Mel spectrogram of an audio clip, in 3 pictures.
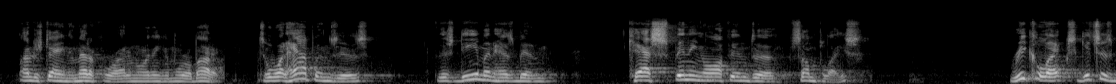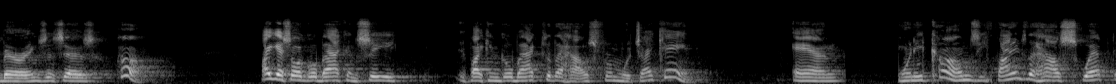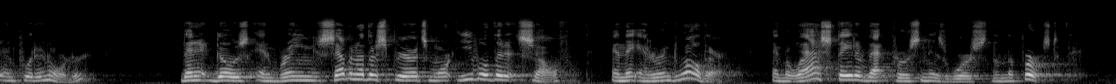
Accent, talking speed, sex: American, 165 wpm, male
